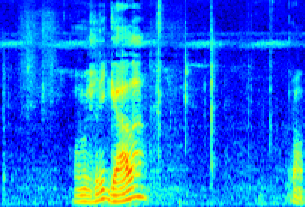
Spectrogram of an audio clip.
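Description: A plug is pulled from a socket with a click.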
